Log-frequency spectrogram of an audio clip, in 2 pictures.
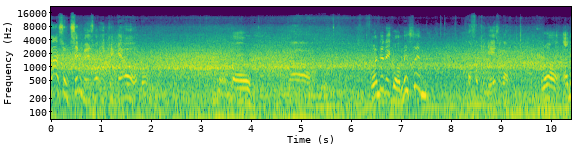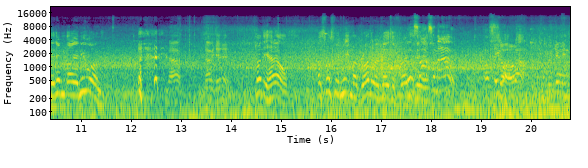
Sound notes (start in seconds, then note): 12.1 laughs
